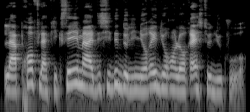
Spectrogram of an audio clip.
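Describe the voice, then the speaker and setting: A woman voicing a feisty teenage girl who narrates an animated story with brisk, sarcastic wit. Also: medium pitch, close to an everyday voice. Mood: sardonic.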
